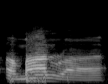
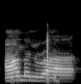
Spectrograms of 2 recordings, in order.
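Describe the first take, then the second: First: "Amon-Ra" as uh-MON-rah, second syllable stressed; usual pronunciation. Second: "Amon-Ra" as AH-men-rah, first syllable stressed; alternative pronunciation. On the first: Co-host not caring which version is used, second-syllable pronunciation. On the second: Co-host not caring which version is used, first-syllable pronunciation. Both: Shown as a demonstration. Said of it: "I don't care how we say it".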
